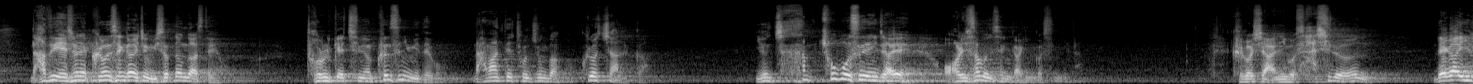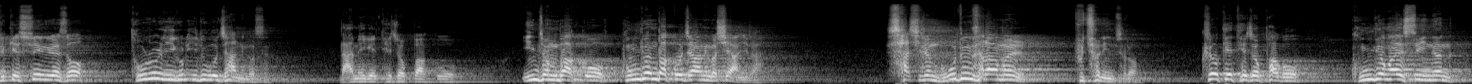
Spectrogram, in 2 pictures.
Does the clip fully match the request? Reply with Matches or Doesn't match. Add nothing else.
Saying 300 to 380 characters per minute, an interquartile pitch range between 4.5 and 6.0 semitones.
Doesn't match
